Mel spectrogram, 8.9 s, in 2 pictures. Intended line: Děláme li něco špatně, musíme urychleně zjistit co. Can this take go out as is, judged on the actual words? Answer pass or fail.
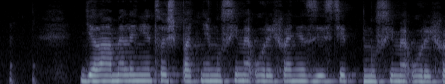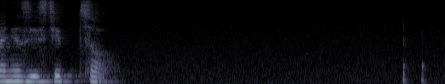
fail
